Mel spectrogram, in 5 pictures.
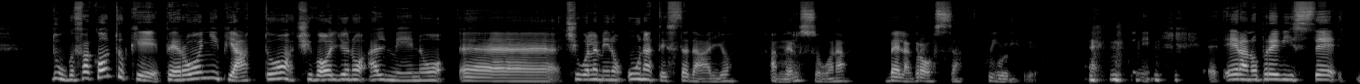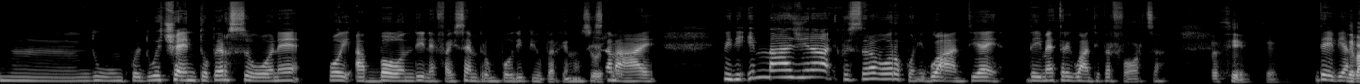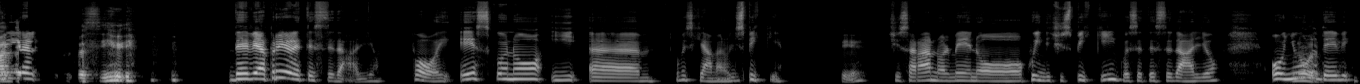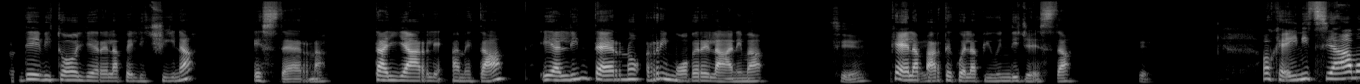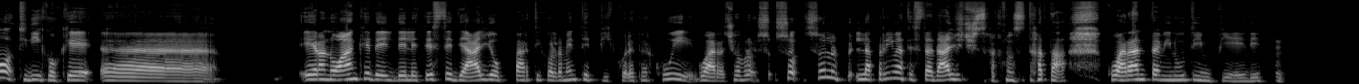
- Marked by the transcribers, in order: chuckle; other background noise; unintelligible speech; tapping; chuckle; "Sì" said as "tì"; "Okay" said as "kay"; "Sì" said as "tì"; "guarda" said as "guara"; laughing while speaking: "ci saranno stata"
- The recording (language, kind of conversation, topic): Italian, podcast, Qual è un’esperienza culinaria condivisa che ti ha colpito?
